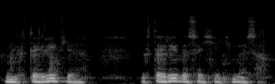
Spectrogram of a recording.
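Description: A man's voice: mid-range voice, dark tone, slight background noise. A man from Greece chatting casually while exploring a cave, curious and always pointing things out, with a handheld camera. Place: inside a rocky cave.

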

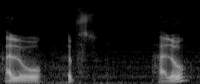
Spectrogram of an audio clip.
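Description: A man's voice: deep voice, expressive, slow, soft background music. A man giving casual gameplay commentary as a let's play host, joking and mocking the characters on screen.

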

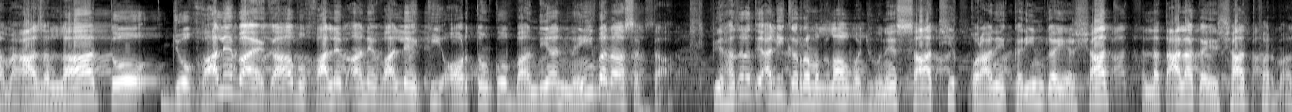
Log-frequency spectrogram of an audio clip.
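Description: A man's voice: on the high side, creaky, a bit bright. A man giving an Islamic history lecture, telling the story with quoted speech and recited verses. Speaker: religious lecturer.

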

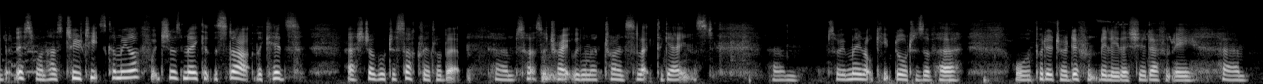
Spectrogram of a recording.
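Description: A woman's voice: on the high side, mellow, dry recording. A young woman in her twenties, a livestock keeper from England, casually explaining goat hoof trimming as she works, with plenty of ums, recorded outdoors and in a large farm barn. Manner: practical, explains while working, frequent "um".

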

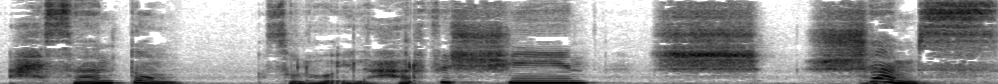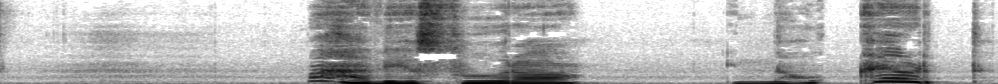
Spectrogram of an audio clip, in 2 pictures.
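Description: A young woman teaches a phonics lesson to small children, stretching each sound out slowly and whispering her praise. Her voice sits fairly high. The recording is dry and close, with no room echo. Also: breathy edge. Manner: drawn-out syllables, soft whispered praise. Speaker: primary school teacher.

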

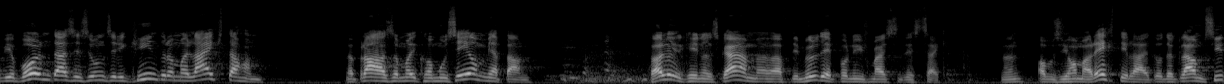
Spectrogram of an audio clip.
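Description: An older man with a Bavarian accent doing a satirical stage monologue, rambling and breaking himself off, tagging nearly every line with a little question. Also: on the high side. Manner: rambling, self-interrupting, tags lines with "ne?" and "gell?". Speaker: cabaret performer. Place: live stage before an audience.

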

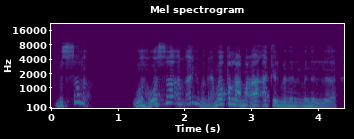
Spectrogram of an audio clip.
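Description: Emphatic man preaching high. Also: animated, quick pace, a bit bright, no room sound. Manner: emphatic, with rhetorical questions and repetition. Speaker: pastor. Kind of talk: sermon teaching.

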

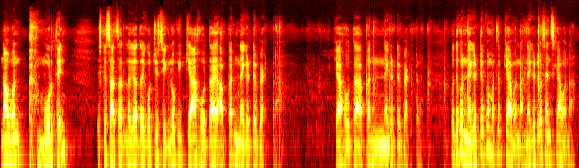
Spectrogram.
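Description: A chatty male physics teacher explains a basic lesson in casual Hindi mixed with English phrases. He repeats his points and keeps asking the class if they follow. His voice sits at an ordinary middle pitch. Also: moderate pace, a little hiss or hum. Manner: chatty, repeats himself, mixes English phrases, calls viewers children.

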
